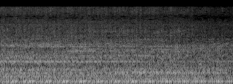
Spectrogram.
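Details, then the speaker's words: 1998 Toyota Camry, 154,000+ miles, idling after repair of a failed water pump bearing that took out the timing belt: a steady, even idle thrum with regular low pulses and nothing tapping or whining. Recorded on a phone. Sounds like a healthy engine. "and it's actually, you know, pretty stout little setup there. It runs good. I'm going to start it up here."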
